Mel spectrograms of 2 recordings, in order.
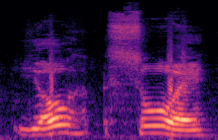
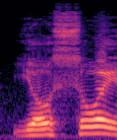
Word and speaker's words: yo soy: so you'll learn this yo soy is a your soy thing so just like soy beans yo soy is a now the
